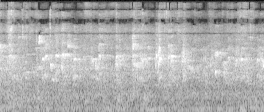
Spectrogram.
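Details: Java sparrows taking a bath give short, bright chips and twitters throughout, overlapping one another above a steady hiss of splashing water.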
